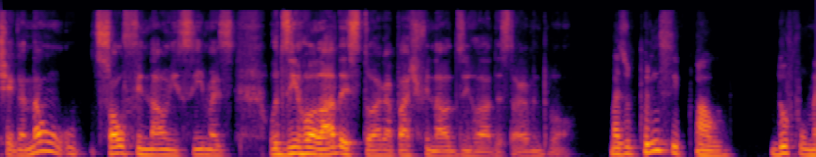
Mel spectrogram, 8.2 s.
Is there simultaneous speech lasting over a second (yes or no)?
no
